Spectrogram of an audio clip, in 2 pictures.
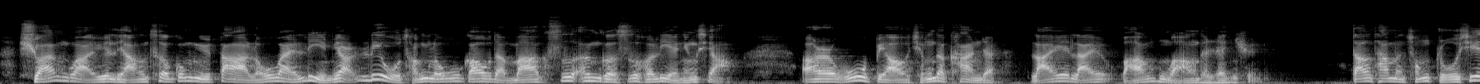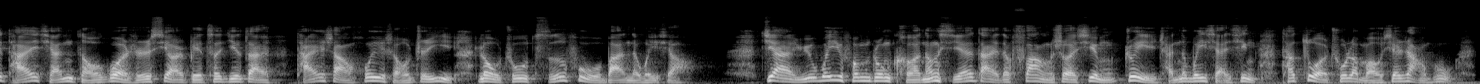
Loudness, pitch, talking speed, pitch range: -18 LUFS, 125 Hz, 200 characters per minute, 105-150 Hz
